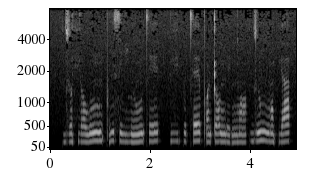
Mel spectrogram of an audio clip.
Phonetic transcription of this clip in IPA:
d͡z o fʲ ɔː w ũː pʼ i s iː ʎ ũː t̪ʰ e | vʲ u p ɪ t̪ʰ ɛ pʼ ɔ̃ ʈ ɔ ŋ eː ŋ͡m ɔ̃ | d͡z ũ ŋ͡m ɔ̃ pʲ a

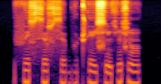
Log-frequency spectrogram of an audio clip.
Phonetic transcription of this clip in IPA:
f e ɬ s ø ɬ s ø bʱ u ʈʰ e ɕ ẽ ç õ ɕ õ

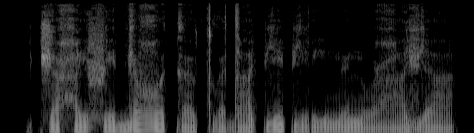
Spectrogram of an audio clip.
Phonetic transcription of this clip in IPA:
t͡ʃ ɐ˨ ħ e˨ f e˨ bʲ ɐ˦ ʁʷ ɘ˦ k ɐ˨ tʷ ɐ˨ d a˨ pʲ e˦ pʲ e˨ ɾ i˦˨ m ɘ˦ n̪ o˨ ʕ a˨ vʲ a˦˨

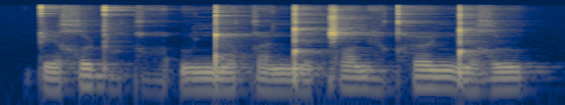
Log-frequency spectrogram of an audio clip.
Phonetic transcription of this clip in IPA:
ʈ e˨ χ u˦ ɖ ɔ̤˧ q ɑ̤˨ ʔ u˨ ŋ͡ǃ y˨ q e˨ ŋ͡ǃ ə˨ ǁ ɑ˦ ɳ e̤˧ qʰ y˦ ŋ͡ǃ ə˧ ʁ u˦

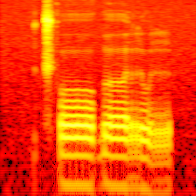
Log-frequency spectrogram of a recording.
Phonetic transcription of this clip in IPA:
t͡ʃʼ oː ɠ ɤː r u r

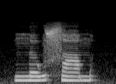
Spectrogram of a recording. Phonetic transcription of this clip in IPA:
n ə˨˦ w s a˧ m

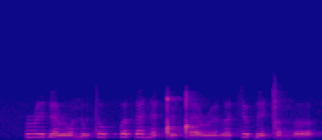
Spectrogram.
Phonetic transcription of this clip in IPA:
ɹ e˧ ɠ ɛ˩ ɹ o˩˧ n u˩˧ t o˥ pː ə˥ θ ɛ˧ n ɛ˩ ǃ y˩˧ ǃ ɛ˩ ɹ ʏ˩˧ ð ə˧ t͡s ʏ˥ ɓ e˧˥ ǀ ə˧ ŋ ə˩˧

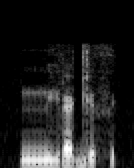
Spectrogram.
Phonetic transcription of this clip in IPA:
nː i ɾ æ ɡ e θ

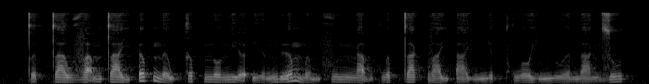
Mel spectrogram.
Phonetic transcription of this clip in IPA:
t̪ ə˨˩ t̚ t̪ a˧ w v a̰˧˥ m t̪ a˧ j ʔ ə˦˥ p̚ n ə˧˩ w k ə˦˥ p̚ n o˧ n ḭ˧˨ ə̯ ʔ i˧˩ ə̯ ŋ ɨ̰˧˥ ə̯ m ə˧˩ m f u˧ n ŋ a̰˧˨ m k w ə˦˥ p̚ t̪ a˦˥ k̚ v a˨˦ j ʔ a˨˩ j ɲ ə˨˩ t̚ k w o˨˩ j ɲ u˨˩ ə̯ n a˨˩ ŋ z u˦˥ t̚

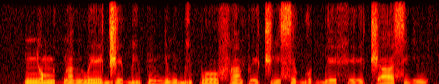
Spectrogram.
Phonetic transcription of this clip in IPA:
ɲ ɔ˦ m e˨ ɡ͡b ã˨ n w eː˦ d͡ʒ e˨ ɓ i˦ p ũ˨ n i˦ m ɡ͡b i˦ p oː˦ f ã˦ p e˨ t͡ʃ i˦ s e˦ ɡʷ ɛ˨ ɡ͡b e˦˨ h eː˨ t͡ʃ aː˦ s i˦ n

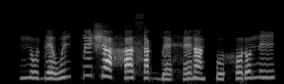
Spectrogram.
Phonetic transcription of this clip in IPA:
n u˨ d e˨ w ĩ˧ k͡p ĩ˦ ʃ a˦˨ h a˧ s a˧ ɡ͡b e˨ h e˨˦ ɾ ã˦˨ k͡p u˨ h o˧ ɾ o˦ n i˦

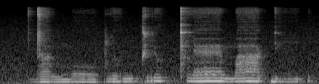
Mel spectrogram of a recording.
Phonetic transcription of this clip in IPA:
d a˧ ŋ m oː˧ p l ɯ˦˥ ŋ k r ɯ˥˩ k̚ pʰ l ɛː˥˩ m aː˥˩ k̚ j i˦˥ ʔ

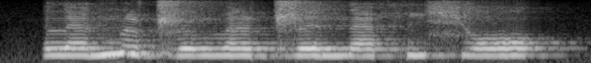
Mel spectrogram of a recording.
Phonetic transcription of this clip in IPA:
l æ n ə ɖ͡ʐ ə β æ ɖ͡ʐ ɛ n æ h i ɕ ɔ

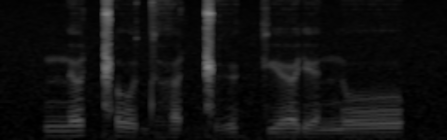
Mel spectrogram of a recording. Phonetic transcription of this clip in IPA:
n ə ǁ o dʱ ɐ ɡ͡ǁ ʏ kʲ œ ɾʲ ɐ n o

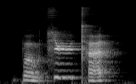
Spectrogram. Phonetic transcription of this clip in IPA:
p o˨˩ w t͡s yː˥ t̪ʰ ɐ˨˥ t̚

